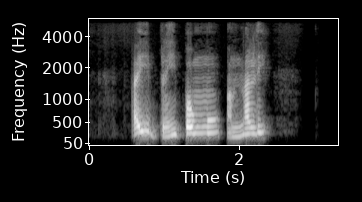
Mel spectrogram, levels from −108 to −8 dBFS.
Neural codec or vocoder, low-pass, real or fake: none; 5.4 kHz; real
